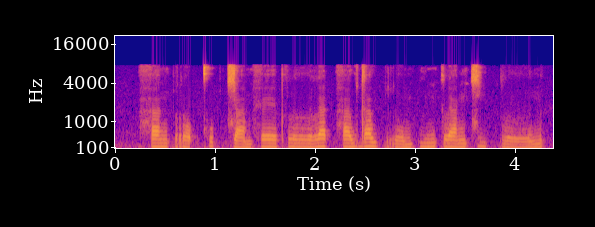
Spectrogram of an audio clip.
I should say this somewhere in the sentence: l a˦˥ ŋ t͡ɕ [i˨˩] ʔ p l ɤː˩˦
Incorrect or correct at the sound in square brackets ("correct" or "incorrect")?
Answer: incorrect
